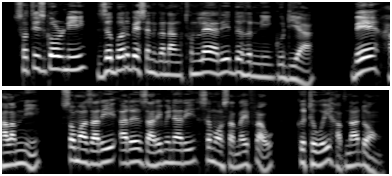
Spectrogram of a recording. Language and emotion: Bodo, neutral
